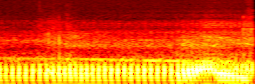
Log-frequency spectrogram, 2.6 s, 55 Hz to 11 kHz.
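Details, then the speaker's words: Vespa GTS 300 idling after fitting Dr Pulley Tech Pulley variator rollers to cure a light rattle from the variator at idle and low speed; even regular idle thump about twelve beats a second, rattle now gone, healthy. "tiếng ồn đứng mà tôi nghe thấy bây giờ là rất tốt, vì vậy tất cả các tiếng lạch cạch đã biến mất."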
